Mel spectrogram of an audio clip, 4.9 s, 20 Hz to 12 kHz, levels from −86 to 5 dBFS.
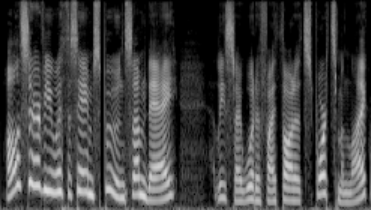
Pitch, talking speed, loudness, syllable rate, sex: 250 Hz, 220 wpm, -17 LUFS, 5.1 syllables/s, female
